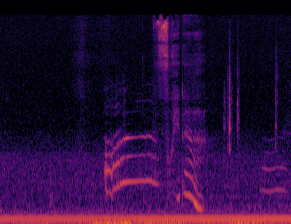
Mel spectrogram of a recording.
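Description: A house cat meows twice in short, rising-and-falling calls, fairly close, over a steady low hum, with a brief spoken word from a person.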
